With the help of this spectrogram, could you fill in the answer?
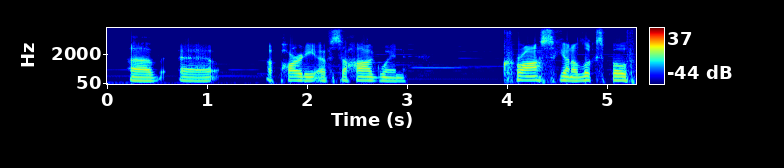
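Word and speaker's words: Sahuagin: see the head of uh a party of sahagun cross kind of looks both ways i'm interested impressed you haven't messed up the pronunciation of sahagwin once i know well ever since we looked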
